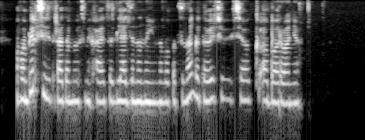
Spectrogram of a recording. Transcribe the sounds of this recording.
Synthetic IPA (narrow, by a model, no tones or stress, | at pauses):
ɐvɐnʲpʲirsʲidʲit̪rad̪əmɨʊsmʲɪxajɪt̪səɡlʲædʲənənɐimnəvəpət̪sɨnaɡɐt̪ovʲɪɕɪvəsʲəkɐbɐɾonʲɪ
